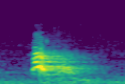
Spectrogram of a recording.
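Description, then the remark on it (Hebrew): A single short dog bark from a dog named Bobby rings out, sharp at the start and trailing off quickly, with no other sounds or voices around it. “איזה כלב טוב אתה.”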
